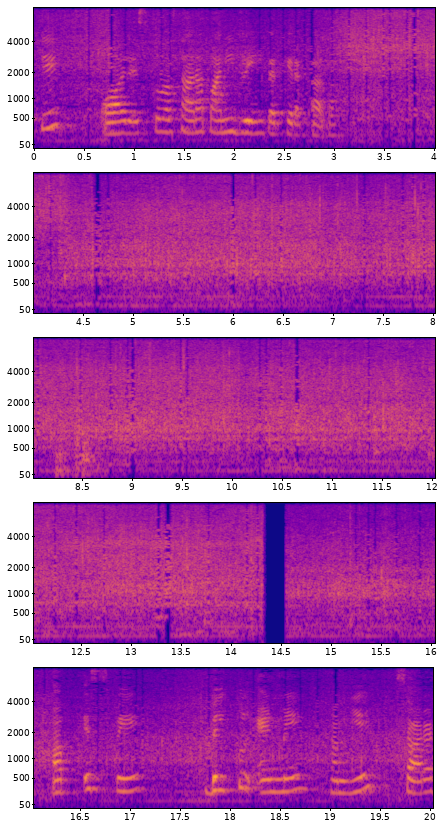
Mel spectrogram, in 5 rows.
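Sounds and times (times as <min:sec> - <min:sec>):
food sizzling in a wok: 0:00.0 - 0:20.0
low knock: 0:08.2 - 0:09.0.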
